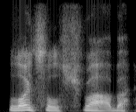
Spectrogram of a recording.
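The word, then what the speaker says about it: Luetzelschwab: His name is Karl Leuchel-Schwab. Since I speak pretty good German, I can pronounce his name. Leuchel-Schwab.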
